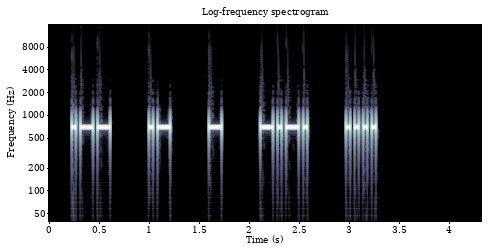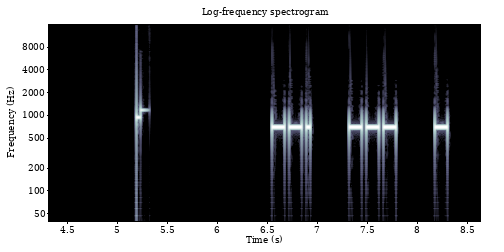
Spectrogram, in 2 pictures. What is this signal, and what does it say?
Morse code, heard as a keyed tone, about 28 wpm, spaced as for 16 wpm, 690 Hz. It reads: WATCH GOT
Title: 3x Character Spacing - Top 300 Words - 28wpm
